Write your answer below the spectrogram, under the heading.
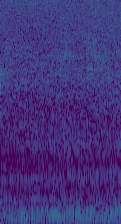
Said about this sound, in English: I wait for that motorbike to go past.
